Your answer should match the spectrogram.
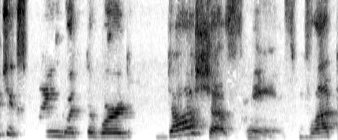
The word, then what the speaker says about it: doshas: and for you to explain what the word dasas means because a lot of people have no clue that means and I probably didn't even say it right no you said it perfectly that it's called doas so that is the fundamental difference Carly between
